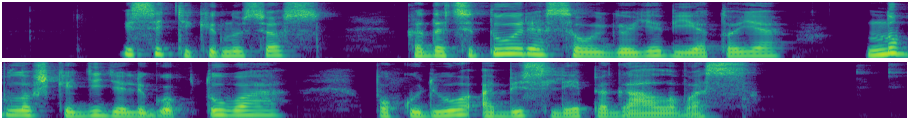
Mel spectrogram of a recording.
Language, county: Lithuanian, Vilnius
